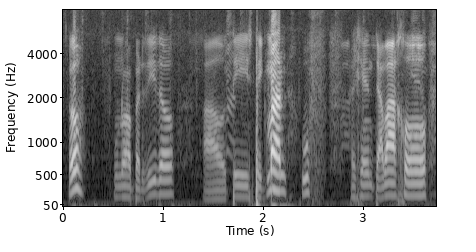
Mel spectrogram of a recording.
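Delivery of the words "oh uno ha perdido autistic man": normal talking voice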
